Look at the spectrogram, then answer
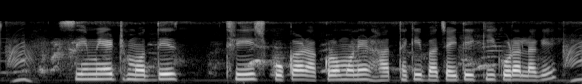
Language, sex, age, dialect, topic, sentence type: Bengali, female, 18-24, Rajbangshi, agriculture, question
